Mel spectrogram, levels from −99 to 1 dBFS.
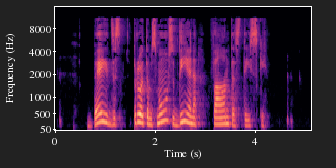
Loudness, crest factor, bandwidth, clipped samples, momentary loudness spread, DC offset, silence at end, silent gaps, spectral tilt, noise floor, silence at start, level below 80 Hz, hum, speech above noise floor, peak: -22 LUFS; 20 dB; 11.5 kHz; under 0.1%; 12 LU; under 0.1%; 0.95 s; none; -4.5 dB/octave; -68 dBFS; 0.65 s; -68 dBFS; none; 47 dB; -2 dBFS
